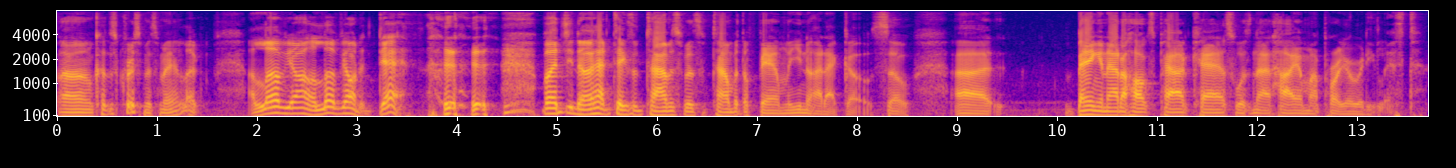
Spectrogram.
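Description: A man with a fairly low voice chats casually as host of a sports podcast. He is laid-back and colloquial, doubling up phrases for emphasis. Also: expressive, normal speed, pushed and bright.

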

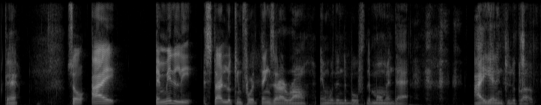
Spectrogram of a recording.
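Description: A man's voice: on the low side, fairly even intonation, moderate pace, pauses often, fairly bright tone, no room sound, clean studio sound. A man in a casual, profane chat, ranting insistently in street slang and repeating his phrases.

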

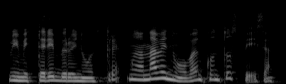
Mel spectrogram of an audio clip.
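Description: A woman voicing a calm, precise spaceship computer in a radio drama, speaking in a flat, formal, bureaucratic way. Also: lowish voice, brisk, lightly acted.

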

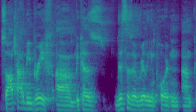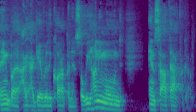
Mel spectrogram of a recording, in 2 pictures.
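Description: A man's voice: lowish voice, brisk, a little hiss or hum, rough recording. A man, a guest telling a story in an easygoing way and restarting as he goes. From Brooklyn, New York. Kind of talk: casual podcast conversation.

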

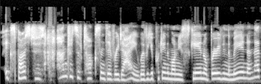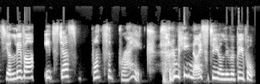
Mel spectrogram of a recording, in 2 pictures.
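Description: Her voice sits high as this Australian-accented podcast guest gives direct, emphatic guidance on staying healthy in midlife. There's no room sound, and the highs are cut off.

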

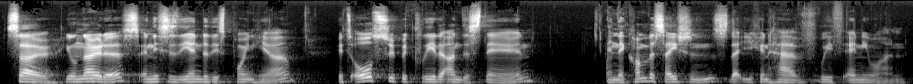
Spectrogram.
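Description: At a moderate pace and in a mid-range voice, a man conducts a church workshop session in a church hall. He keeps things conversational and forceful, often checking on his audience, and long reverb fills the recording.

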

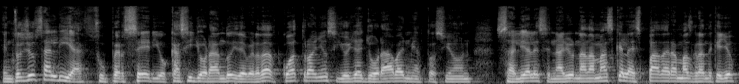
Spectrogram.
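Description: Fast-talking Mexican man in his thirties. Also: a little high. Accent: Mexican Spanish. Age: 30s. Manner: lively, quick anecdotes with frequent asides. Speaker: interview guest. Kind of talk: relaxed interview storytelling.

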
